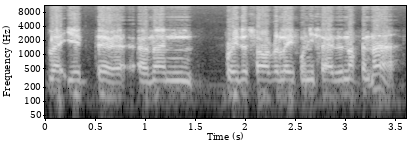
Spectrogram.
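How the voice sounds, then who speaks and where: A man's voice: mid-range voice, level tone, quick pace, gravelly, bright, forceful tone, low-quality recording. A young man chatting casually on radio, giving matter-of-fact, reassuring explanations as a medical student guest. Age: young adult.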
